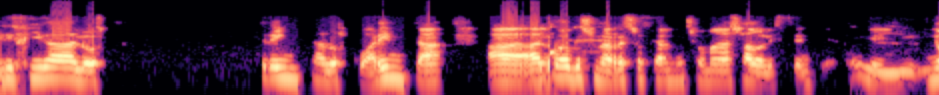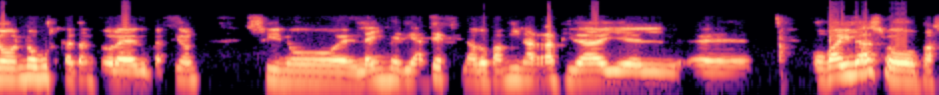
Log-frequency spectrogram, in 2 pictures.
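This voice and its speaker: Speaking with a Murcian accent, a man uses a high voice at a fairly slow pace, with ordinary pitch variation and a dry, close sound with no echo. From Spain, Murcia. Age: 30s. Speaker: radiologist. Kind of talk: interview conversation. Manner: halting.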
